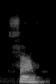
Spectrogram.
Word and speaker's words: psalm: अब देखो यहाँ पर जो लिखा है इसको हम शाम पढ़ेंगे, क्या पढ़ेंगे, शाम। अब इसको शाम देखो, इसमें जो एल है एल भी नहीं पढ़ेंगे, क्योंकि ये हम एल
